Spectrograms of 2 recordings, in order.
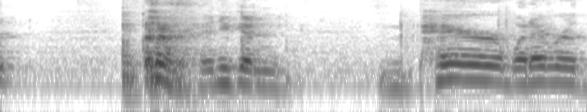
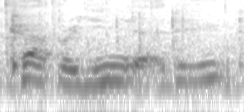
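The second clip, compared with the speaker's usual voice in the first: soft Southern California accent; 11 dB quieter than usual. Speaker shows how southern california friends would say it: southern california accent. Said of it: "for my Southern California friends".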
